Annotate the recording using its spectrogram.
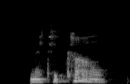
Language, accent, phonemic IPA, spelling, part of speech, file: English, Southern England, /ˌmɛtɪˈkɑːl/, metical, noun, LL-Q1860 (eng)-metical.wav
- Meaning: 1. The currency of Mozambique, divided into 100 centavos 2. Alternative form of mithqal (“unit of weight”)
